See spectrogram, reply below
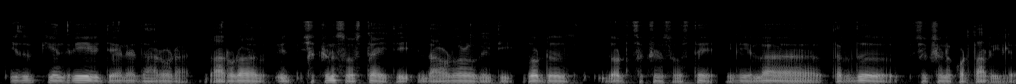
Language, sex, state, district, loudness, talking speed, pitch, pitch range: Kannada, male, Karnataka, Dharwad, -35 LUFS, 110 wpm, 80 Hz, 75-85 Hz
